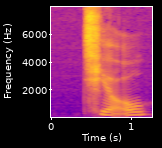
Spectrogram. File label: "qiu3", mandarin pinyin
